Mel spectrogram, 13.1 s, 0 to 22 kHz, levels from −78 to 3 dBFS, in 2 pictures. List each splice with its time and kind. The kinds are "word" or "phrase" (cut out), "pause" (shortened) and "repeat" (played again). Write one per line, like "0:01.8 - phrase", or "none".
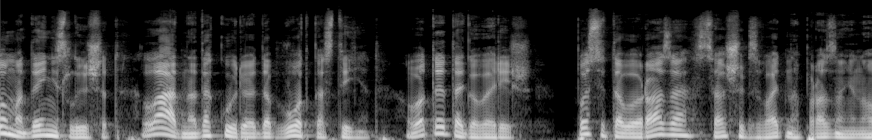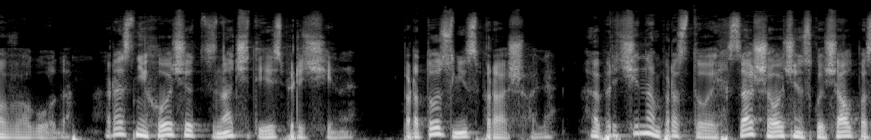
0:02.1 - word
0:03.5 - word
0:05.6 - word
0:09.9 - word
0:11.5 - word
